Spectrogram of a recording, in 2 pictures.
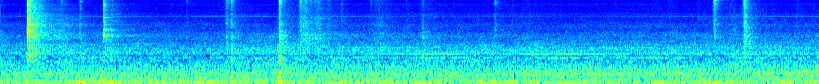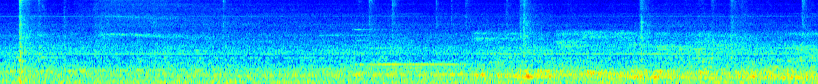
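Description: A train running in a railway station, a steady rumble with a few sharp clicks, growing louder over the last few seconds as its low hum builds.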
